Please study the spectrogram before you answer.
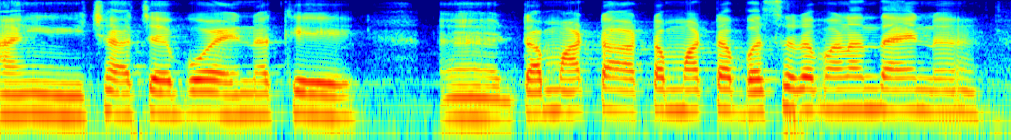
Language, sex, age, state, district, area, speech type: Sindhi, female, 60+, Delhi, South Delhi, urban, spontaneous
